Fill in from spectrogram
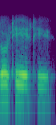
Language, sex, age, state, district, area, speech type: Kashmiri, male, 18-30, Jammu and Kashmir, Ganderbal, rural, conversation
